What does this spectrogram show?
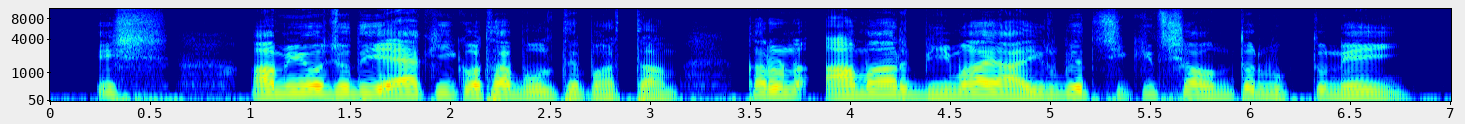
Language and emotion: Bengali, sad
